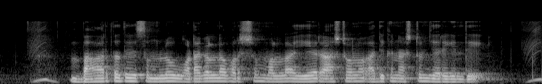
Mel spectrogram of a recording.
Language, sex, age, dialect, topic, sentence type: Telugu, male, 18-24, Utterandhra, agriculture, question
